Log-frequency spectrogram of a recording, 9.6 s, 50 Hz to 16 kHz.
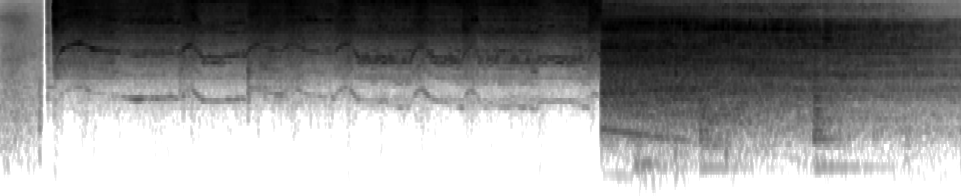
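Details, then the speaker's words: New Fein WSG 7-115 7-amp 4.5-inch (115 mm) angle grinder: clean high whine with brief dips on free run, then even gritty grind removing paint; no bearing or odd noises, sounds healthy. "Well, it's an angle grinder. Doesn't scream, you know, listen for bearings or any type of weird noises like that. It kind of just sounds like a typical angle grinder."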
